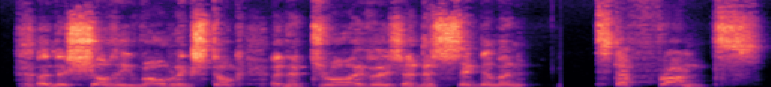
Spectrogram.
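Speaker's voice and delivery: high, pleading whine; grovelling. Acted. Controller begging the inspector, high pathetic pleading. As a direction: beg pathetically on your knees.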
